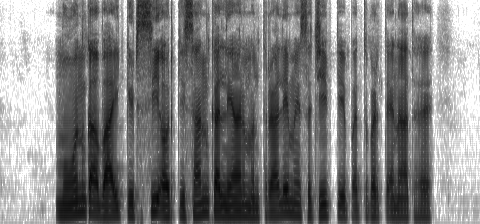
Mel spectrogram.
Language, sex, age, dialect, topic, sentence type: Hindi, male, 18-24, Garhwali, agriculture, statement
